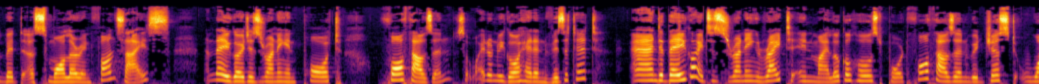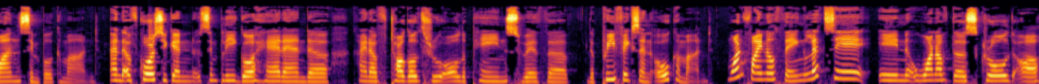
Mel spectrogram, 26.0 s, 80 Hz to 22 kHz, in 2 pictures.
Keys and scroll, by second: 5.0 super+Tab, 5.8 super+Tab, 6.0 super+Tab, 9.4 F1, 14.2 super+Tab, 16.3 ctrl+a, 17.7 ctrl+a, 17.9 o, 18.7 ctrl+a, 20.5 ctrl+a, 21.0 o, 21.8 ctrl+a.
